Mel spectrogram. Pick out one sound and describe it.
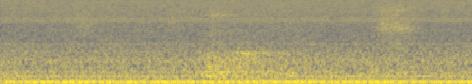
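A man murmurs quietly nearby.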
